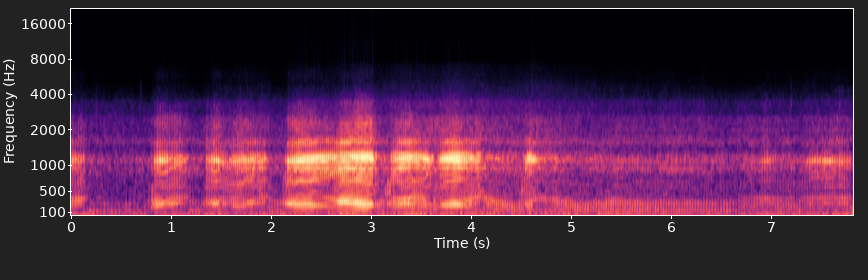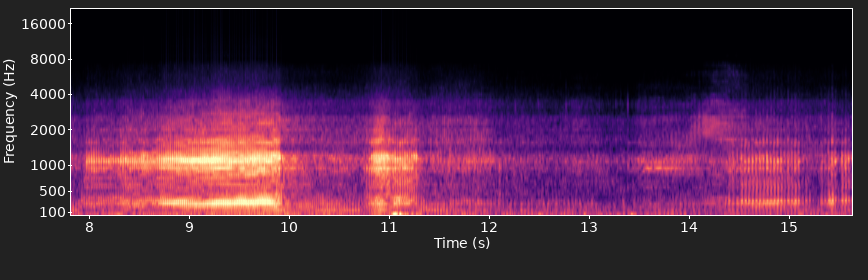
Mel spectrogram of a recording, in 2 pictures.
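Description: A dirt bike engine revs loudly up close, rising and falling in pitch.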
